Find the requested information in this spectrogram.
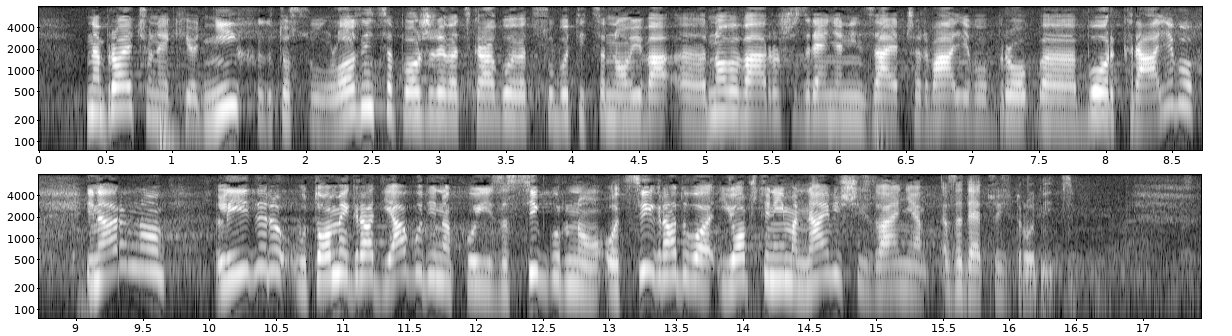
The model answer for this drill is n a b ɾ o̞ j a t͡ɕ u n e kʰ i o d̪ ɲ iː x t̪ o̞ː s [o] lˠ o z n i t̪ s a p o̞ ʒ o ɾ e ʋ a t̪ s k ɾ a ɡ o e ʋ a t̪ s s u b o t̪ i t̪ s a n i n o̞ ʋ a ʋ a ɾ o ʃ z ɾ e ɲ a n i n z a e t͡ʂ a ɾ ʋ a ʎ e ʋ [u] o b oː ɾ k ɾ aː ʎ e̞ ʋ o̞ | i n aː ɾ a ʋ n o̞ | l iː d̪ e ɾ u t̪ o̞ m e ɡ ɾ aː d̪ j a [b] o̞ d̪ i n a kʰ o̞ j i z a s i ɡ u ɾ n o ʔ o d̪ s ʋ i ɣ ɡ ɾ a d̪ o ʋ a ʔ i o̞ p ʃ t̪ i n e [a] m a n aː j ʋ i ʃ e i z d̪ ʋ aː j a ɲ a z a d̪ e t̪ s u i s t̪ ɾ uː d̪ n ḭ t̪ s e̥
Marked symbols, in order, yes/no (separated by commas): no, no, no, no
